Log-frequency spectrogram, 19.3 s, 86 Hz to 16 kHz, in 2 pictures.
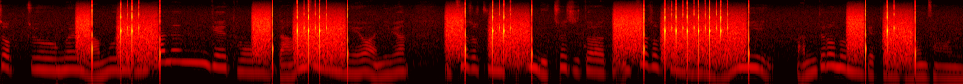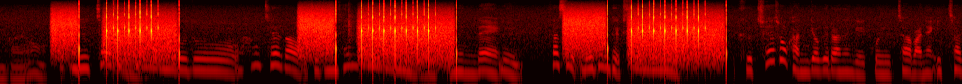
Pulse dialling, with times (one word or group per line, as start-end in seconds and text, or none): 0.7-1.6 2
2.5-3.5 3
4.4-5.3 2
6.1-7.5 6
8.5-9.2 1
10.1-11.4 5
12.6-14.2 7
15.2-16.9 7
